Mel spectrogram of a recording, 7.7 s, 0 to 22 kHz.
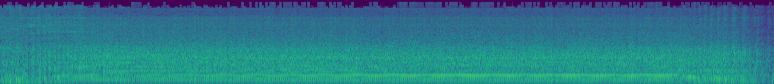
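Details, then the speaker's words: Snapper mower with a Briggs & Stratton engine on its RC12YC long-reach spark plug: fires up quickly and settles into a steady, even drone with no misses or surging; runs normally before the plug swap. "So I'm going to go ahead and start it up and show you that this mower runs."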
